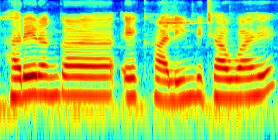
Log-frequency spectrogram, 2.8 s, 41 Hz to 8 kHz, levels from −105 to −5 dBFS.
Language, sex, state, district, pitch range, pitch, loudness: Hindi, female, Madhya Pradesh, Bhopal, 205-225 Hz, 215 Hz, -14 LUFS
